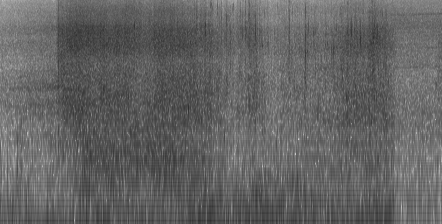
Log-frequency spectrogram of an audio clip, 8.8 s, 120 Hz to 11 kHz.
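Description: Mercedes G350 SUV wading into deep water: a low engine rumble under the rush and splash of water surging around the wheels and body. The splashing comes in about a second in and cuts off abruptly near the end, leaving a quieter hum.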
